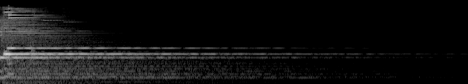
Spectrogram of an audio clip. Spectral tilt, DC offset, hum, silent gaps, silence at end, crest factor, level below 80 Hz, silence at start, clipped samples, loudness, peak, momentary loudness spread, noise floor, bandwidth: 2 dB/octave; under 0.1%; none; none; 2.55 s; 24 dB; -68 dBFS; 0 s; under 0.1%; -22 LUFS; -2 dBFS; 26 LU; -69 dBFS; 16 kHz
